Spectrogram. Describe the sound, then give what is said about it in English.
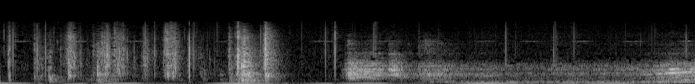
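Several sharp clunks and thuds of car doors shutting at night, followed by a car engine turning over and settling into a steady running rumble before driving into town. “Oh, this is my car. Would you ride into town with me?”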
